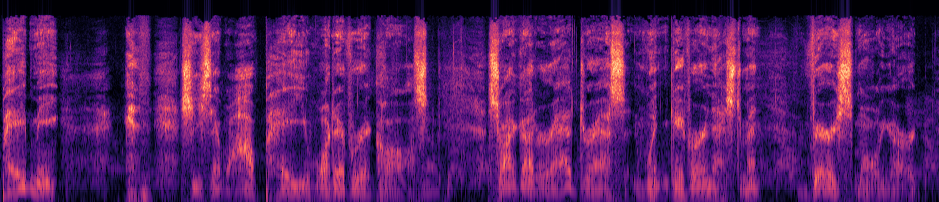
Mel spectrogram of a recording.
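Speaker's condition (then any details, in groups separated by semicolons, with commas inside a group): Throat cancer survivor; raspy voice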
